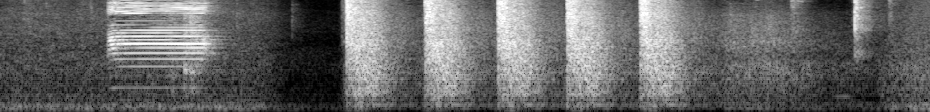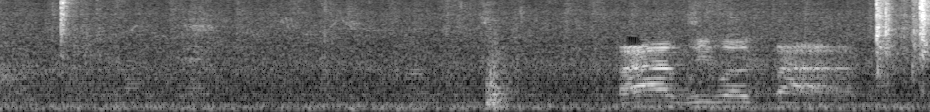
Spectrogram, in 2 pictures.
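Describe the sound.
Five pistol shots are fired one-handed with the strong hand after a draw in a shooting skill test. The loud, sharp cracks come in a quick, even string, with a high electronic beep before them.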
